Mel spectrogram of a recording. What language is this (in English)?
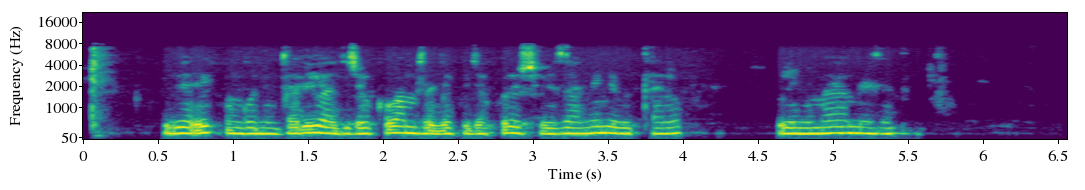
Kinyarwanda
